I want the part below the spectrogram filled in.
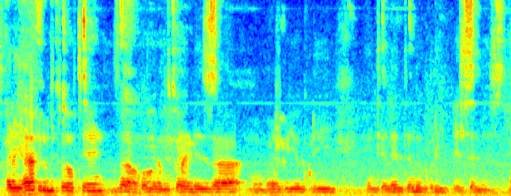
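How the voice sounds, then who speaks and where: A man's voice: mid-range voice, flat delivery, fast. A man hosting an interview, asking short questions and murmuring agreement. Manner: brief prompts and murmured agreement. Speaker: interview host. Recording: distant mic, crowd noise.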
